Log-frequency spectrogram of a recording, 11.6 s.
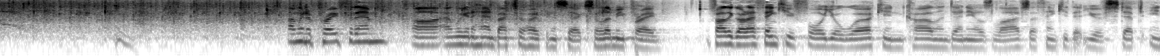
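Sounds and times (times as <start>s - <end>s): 
congregation applauding: 0.0s - 6.6s
speech: 2.9s - 11.5s.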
